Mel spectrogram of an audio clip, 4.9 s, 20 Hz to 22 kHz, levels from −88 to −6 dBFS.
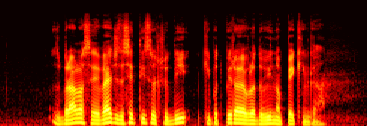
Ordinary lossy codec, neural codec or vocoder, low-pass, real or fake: none; none; 14.4 kHz; real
